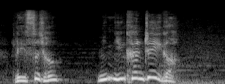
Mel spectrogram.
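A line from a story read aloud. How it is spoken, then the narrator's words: Sudden loud call. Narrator (Chinese): 垫脚一个小吏突然高声道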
